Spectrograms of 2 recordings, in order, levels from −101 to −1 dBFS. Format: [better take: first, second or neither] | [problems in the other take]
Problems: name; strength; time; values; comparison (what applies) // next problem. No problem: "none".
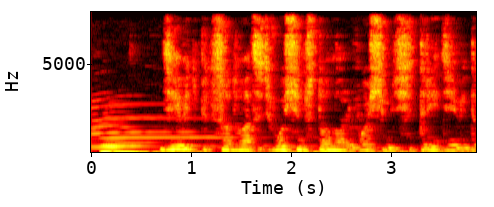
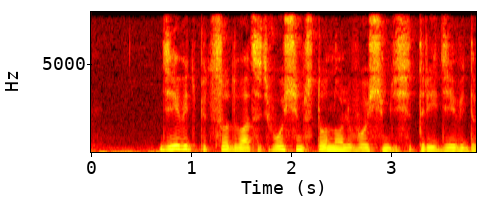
second | noise reduction (classical method WPE with log-MMSE)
